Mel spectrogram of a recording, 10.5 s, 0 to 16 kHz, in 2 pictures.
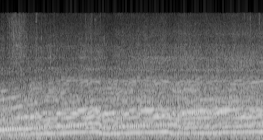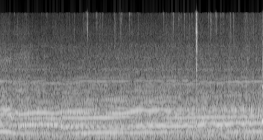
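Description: Mercedes-AMG GT Black Series' twin-turbo flat-plane-crank V8 under hard acceleration. Its note climbs, drops sharply at upshifts about two, three and a half and five and a half seconds in, then climbs slowly again.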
